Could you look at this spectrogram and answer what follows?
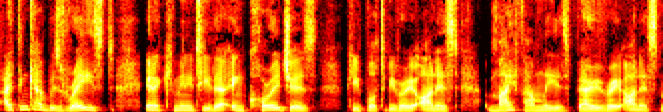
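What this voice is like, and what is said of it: British accent. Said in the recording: “A Brit can say something like ... He's British ... it's just my accent that they're falling for”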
